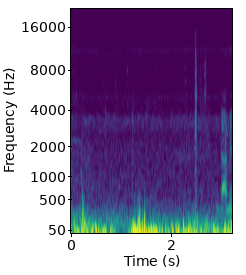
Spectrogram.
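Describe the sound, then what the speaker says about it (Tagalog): Strong wind blowing outdoors at a mountain camp on top of a large rock, a loud continuous rumbling gust buffeting close to the microphone, with a few faint clicks and knocks. "sobrang lakas ng hangin"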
